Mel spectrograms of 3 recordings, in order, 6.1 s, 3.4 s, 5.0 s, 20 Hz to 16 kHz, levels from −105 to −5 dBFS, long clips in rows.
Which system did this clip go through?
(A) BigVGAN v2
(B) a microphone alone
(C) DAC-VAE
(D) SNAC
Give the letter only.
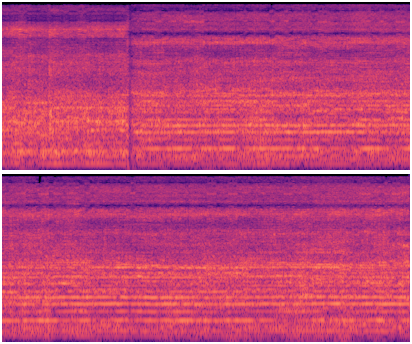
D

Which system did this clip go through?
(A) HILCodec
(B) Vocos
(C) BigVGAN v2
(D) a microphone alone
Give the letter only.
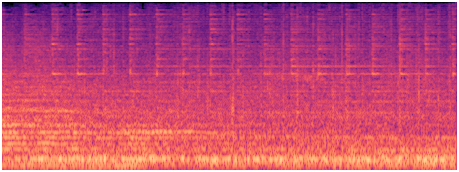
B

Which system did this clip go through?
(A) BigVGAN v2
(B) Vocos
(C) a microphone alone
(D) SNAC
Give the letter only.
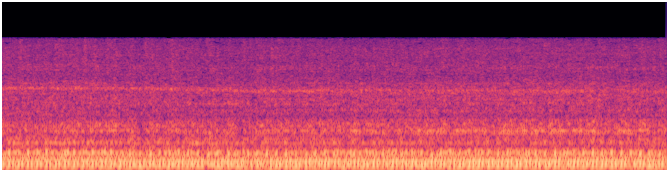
C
